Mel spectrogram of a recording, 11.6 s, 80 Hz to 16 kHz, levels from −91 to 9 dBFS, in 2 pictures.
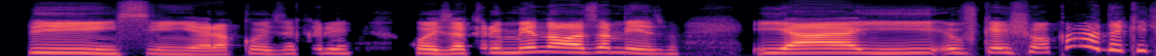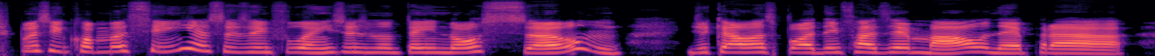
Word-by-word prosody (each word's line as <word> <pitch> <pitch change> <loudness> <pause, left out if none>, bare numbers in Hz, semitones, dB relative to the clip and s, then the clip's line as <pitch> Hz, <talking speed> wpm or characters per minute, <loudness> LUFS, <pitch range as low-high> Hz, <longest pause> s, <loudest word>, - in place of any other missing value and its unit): Sim, 245 -4 +4
sim, 200 -2 -6
era 185 +1 +2
coisa 215 0 -10
cri 235 0 -8 0.3
coisa 225 -1 +1
criminosa 275 +2 +4
mesmo. 225 -7 -1 0.3
E 245 +2 0
aí 245 0 +5
eu 245 0 -4
fiquei 265 +1 -1
chocada 300 - -1
que 375 - -6
tipo 360 - -18
assim, 350 -1 -3
como 310 0 -3
assim 325 0 -7
essas 320 -6 -8
influencers 275 0 -6
não 265 -1 -10
têm 270 0 -4
noção, 260 -2 0 0.6
de 270 0 -10
que 290 - -4
elas 275 0 +1
podem 265 0 -3
fazer 275 -1 -1
mal, 235 +2 +2
né, 240 -3 -2
pra, 225 -4 0
260 Hz, 160 wpm, -22 LUFS, 235-280 Hz, 0.6 s, aí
